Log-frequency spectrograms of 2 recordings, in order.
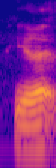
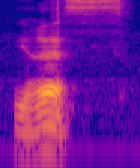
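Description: First: The final S is silent. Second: The final S is pronounced. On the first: The speaker calls it wrong. "it's not a silent S?" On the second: The speaker calls it right. "So you pronounce the S"

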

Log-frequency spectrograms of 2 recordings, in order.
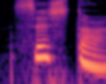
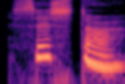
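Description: No difference in how they are said.

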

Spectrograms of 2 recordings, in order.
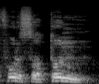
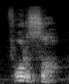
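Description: First: The word ends with a final 'tun' syllable. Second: The word ends without a final 'tun' syllable. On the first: "if that tun is there, you may or may not pronounce it" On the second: "You may hear people say fursa without a tun at the end"

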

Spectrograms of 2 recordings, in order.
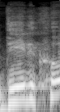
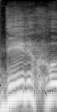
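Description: No difference in how they are said.

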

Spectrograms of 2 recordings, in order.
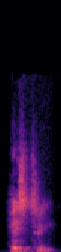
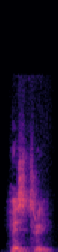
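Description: The two takes are said the same way.

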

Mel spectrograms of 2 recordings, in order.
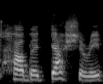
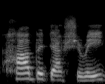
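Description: First: The stress falls on a later syllable. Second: The stress falls on the first syllable. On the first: The speaker calls it wrong. "It's not haberdashery" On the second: The speaker calls it right. "the stress is marked, it's on the first syllable"

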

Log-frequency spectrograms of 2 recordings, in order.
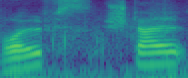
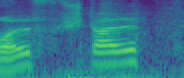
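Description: First: An extra s sound follows 'Wolf'. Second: No extra s sound follows 'Wolf'. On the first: The speaker calls it wrong. "nicht Wolfsstall" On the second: The speaker calls it right. "sondern Wolfstall"

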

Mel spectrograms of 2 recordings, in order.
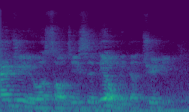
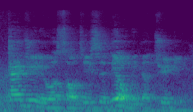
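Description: First: The voice sounds quieter with more room echo. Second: The voice sounds clearer with less room echo.

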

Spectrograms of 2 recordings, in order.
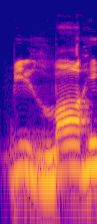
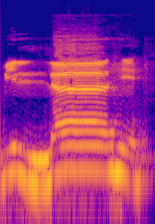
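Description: First: The L is heavy, with a full dark a. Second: The L is light, vowel between a and e. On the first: The speaker calls it wrong. "billahi hiç değil arkadaşlar" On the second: The speaker calls it right. "Çünkü önceki harfin harekesi esre"

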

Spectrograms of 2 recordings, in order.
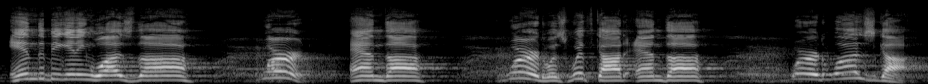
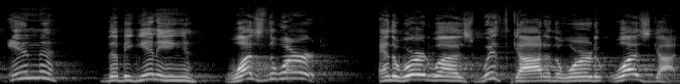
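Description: First: It is read more slowly. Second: It is read at normal speed.

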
